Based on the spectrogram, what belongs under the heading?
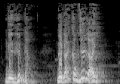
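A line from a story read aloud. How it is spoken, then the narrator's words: Roar. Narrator (Vietnamese): Một người gầm thét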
